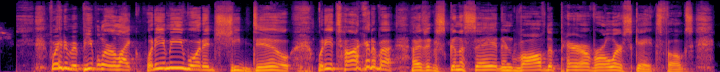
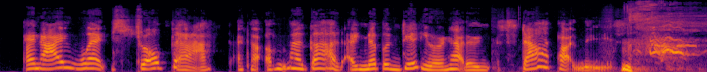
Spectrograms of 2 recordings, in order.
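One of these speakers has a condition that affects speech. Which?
The second: cerebral palsy; since early childhood; Botox treatment.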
